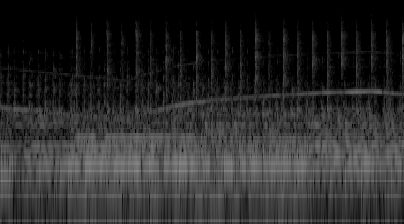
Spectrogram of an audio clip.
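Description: Music: held chords with a fast, steady ticking beat that comes in about a second in, and a single tone over them that slowly rises and then falls.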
